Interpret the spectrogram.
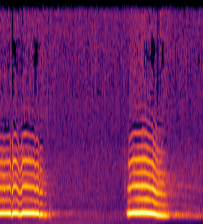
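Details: Tawny owl hooting: two long, hollow, wavering notes of about a second each, a pause of roughly a second and a half between them. More than one owl is in the recording, in a forest during the breeding season.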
